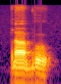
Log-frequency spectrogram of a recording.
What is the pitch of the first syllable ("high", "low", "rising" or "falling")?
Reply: low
